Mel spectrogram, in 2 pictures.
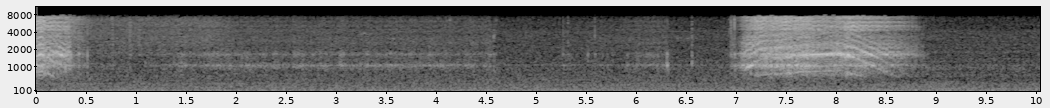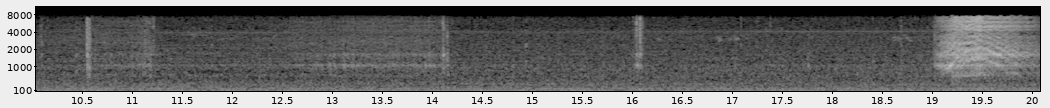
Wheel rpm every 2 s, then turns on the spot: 40, 20, 10, 90, 40, 0, 10, 0, 0, 30.
0-4 12-14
